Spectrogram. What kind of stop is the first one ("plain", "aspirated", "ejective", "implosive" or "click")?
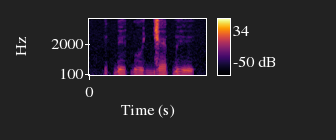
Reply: implosive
